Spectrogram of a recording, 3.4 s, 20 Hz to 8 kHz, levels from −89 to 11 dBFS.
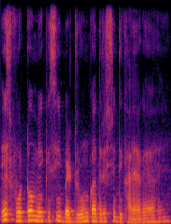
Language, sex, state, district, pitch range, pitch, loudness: Hindi, male, Uttar Pradesh, Lucknow, 125-150 Hz, 140 Hz, -18 LUFS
